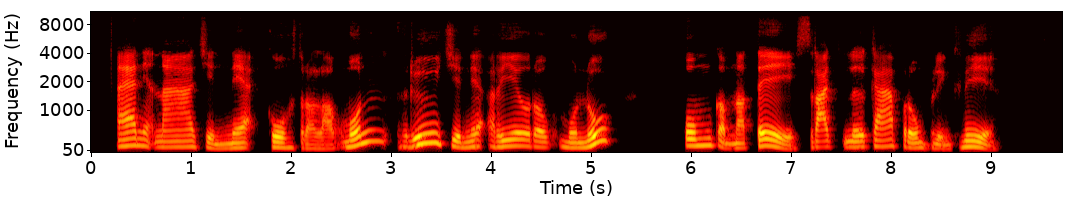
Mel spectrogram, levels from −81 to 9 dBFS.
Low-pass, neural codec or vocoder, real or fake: 9.9 kHz; codec, 24 kHz, 0.9 kbps, DualCodec; fake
